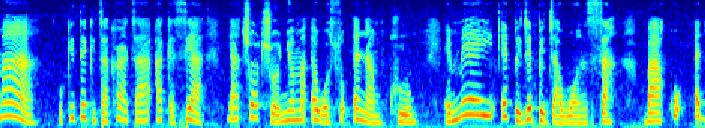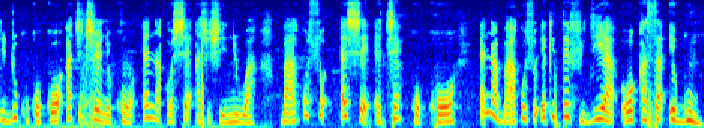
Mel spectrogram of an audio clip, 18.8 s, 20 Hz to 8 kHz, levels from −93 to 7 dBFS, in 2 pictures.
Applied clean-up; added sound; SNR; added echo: none; none; none; none.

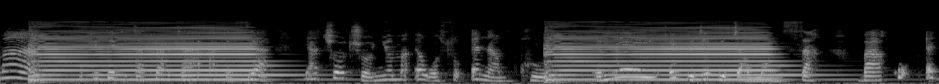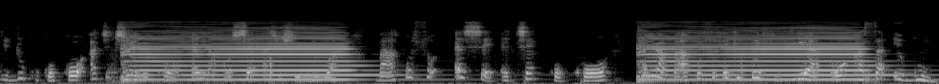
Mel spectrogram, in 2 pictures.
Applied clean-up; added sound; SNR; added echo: none; Bowed string instrument; -4 dB; reverberation time 0.2 s.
